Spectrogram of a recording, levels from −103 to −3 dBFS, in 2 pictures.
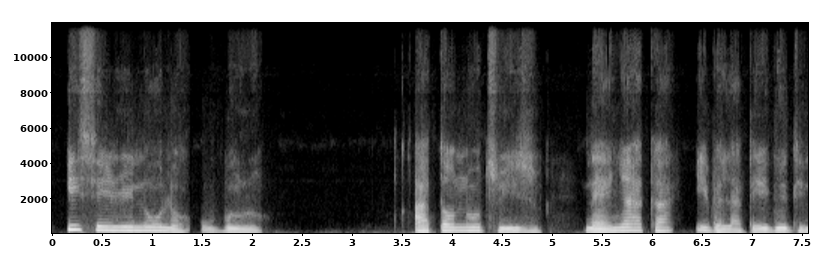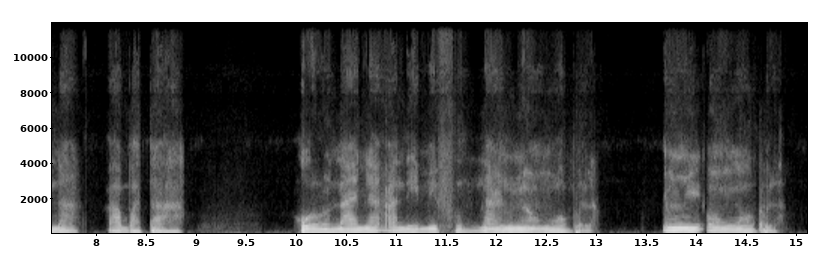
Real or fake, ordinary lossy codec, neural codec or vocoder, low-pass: fake; Opus, 16 kbps; codec, 24 kHz, 3 kbps, HILCodec; 10.8 kHz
